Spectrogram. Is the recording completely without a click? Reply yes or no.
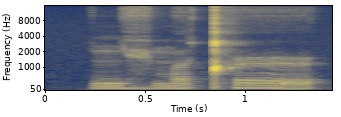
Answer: no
